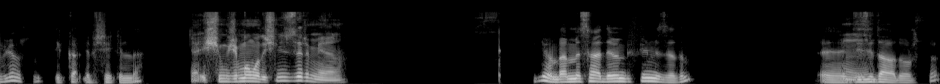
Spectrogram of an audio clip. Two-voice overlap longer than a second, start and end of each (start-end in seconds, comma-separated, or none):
none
